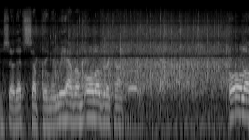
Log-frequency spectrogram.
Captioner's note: applause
